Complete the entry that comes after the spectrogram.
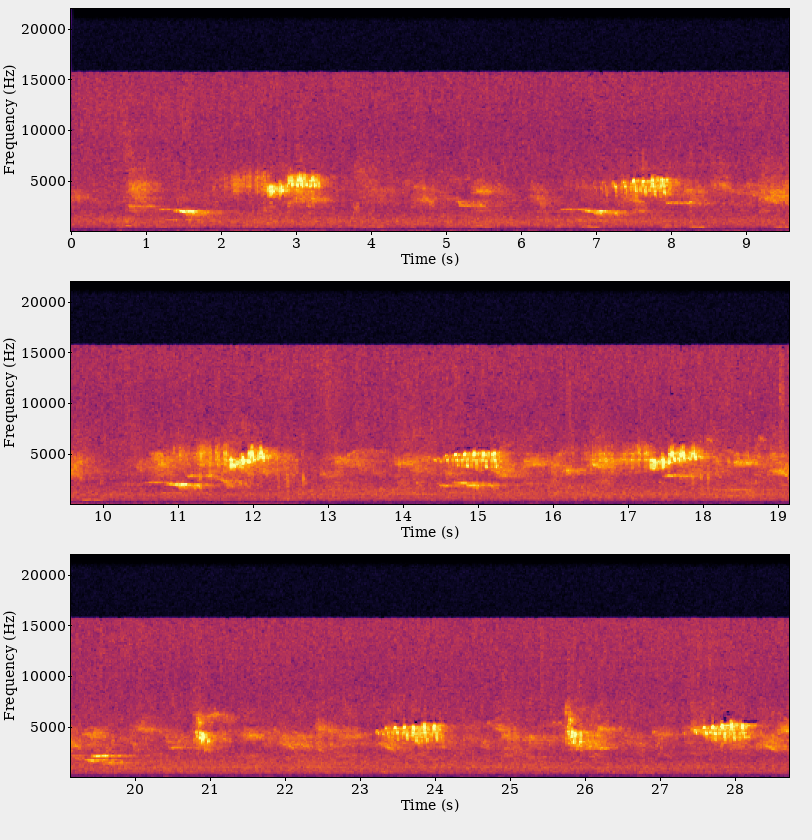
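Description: Birds calling: short high chirps and whistles every second or two over a steady outdoor hiss, with a low rumble during the first half that fades out about halfway through.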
